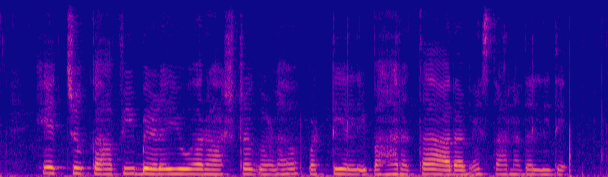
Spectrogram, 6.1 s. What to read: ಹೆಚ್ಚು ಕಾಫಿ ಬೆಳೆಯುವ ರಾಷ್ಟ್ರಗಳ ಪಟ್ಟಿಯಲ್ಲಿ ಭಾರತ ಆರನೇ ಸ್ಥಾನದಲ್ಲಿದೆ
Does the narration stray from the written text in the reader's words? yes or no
no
